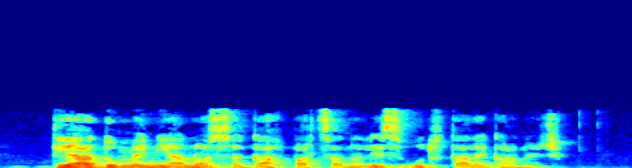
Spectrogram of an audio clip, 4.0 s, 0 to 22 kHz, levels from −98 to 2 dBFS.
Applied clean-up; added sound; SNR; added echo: none; none; none; none.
